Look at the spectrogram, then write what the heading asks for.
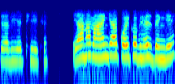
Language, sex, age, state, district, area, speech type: Hindi, female, 45-60, Uttar Pradesh, Bhadohi, urban, conversation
